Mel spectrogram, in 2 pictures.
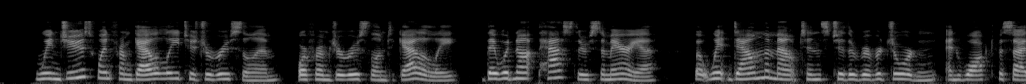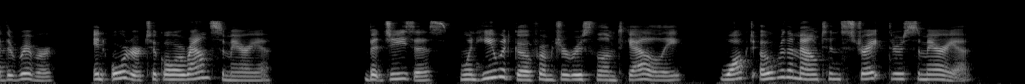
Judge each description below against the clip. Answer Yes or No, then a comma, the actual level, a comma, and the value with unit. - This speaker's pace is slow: No, average, 160 wpm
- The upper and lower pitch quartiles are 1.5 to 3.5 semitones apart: Yes, average, 2.9 semitones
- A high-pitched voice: Yes, high, 230 Hz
